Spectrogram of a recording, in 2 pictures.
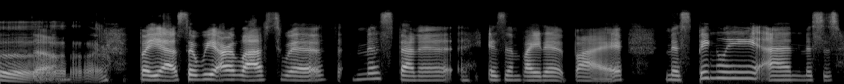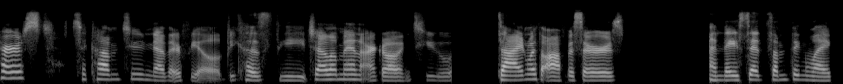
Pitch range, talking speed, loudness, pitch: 190-230 Hz, 130 wpm, -25 LUFS, 205 Hz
